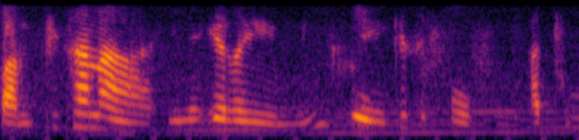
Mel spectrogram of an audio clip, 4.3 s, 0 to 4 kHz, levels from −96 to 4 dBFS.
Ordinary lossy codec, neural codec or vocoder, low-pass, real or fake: none; none; 3.6 kHz; real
